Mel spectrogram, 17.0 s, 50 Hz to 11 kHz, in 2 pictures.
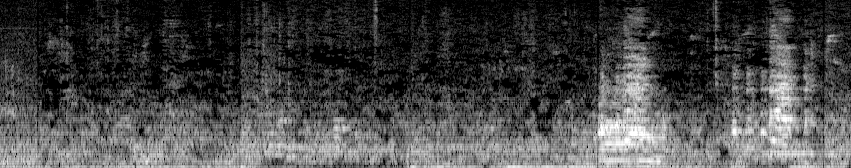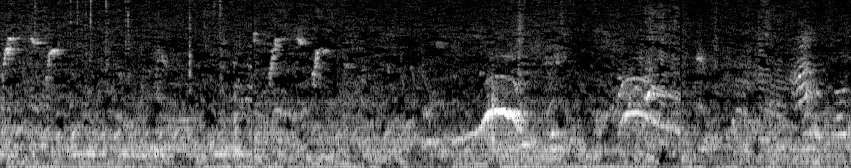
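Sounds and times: birds calling: 0.0 - 16.0.

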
